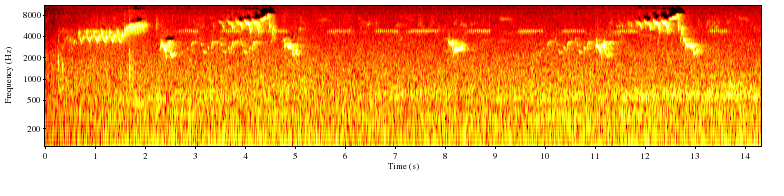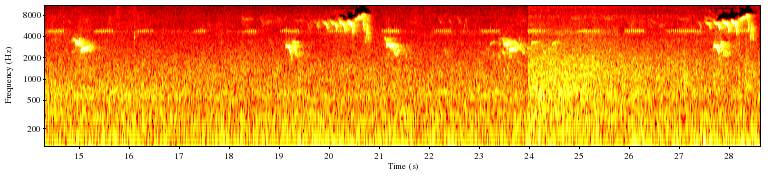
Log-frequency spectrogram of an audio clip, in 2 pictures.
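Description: Bird calls: every few seconds a quick run of rising high chirps and a few short falling calls. Underneath, an insect keeps up a steady high pulsing chirp, about one and a half pulses a second.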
